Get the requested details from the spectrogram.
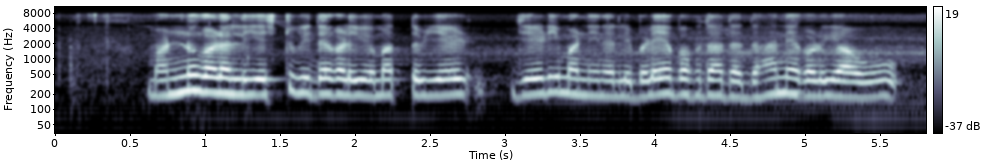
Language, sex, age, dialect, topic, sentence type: Kannada, female, 18-24, Coastal/Dakshin, agriculture, question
